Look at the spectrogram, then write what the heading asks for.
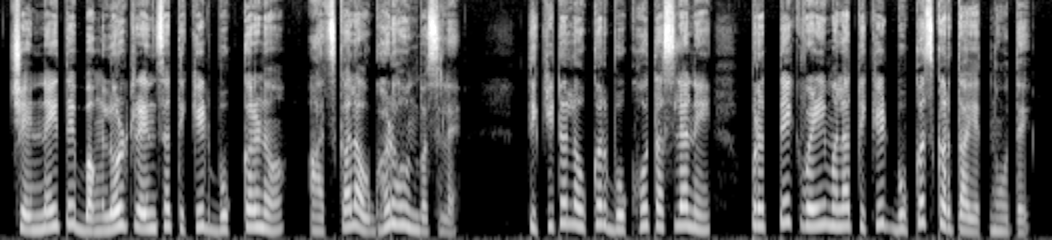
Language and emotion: Marathi, sad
